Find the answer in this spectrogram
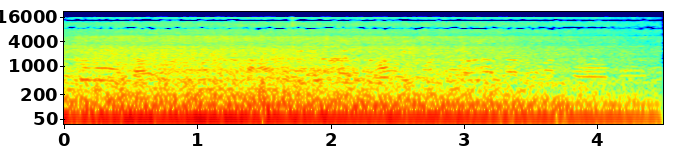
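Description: Cabin noise of a moving bus heard from inside: a steady low rumble from the engine and road.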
